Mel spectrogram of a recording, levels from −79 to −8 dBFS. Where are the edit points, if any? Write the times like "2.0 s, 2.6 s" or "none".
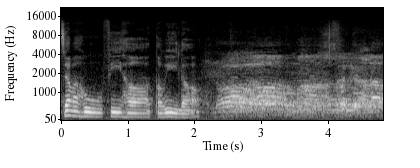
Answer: none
